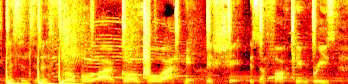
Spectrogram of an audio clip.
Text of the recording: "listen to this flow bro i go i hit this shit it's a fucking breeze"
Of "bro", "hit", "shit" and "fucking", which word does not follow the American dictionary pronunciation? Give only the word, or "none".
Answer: bro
